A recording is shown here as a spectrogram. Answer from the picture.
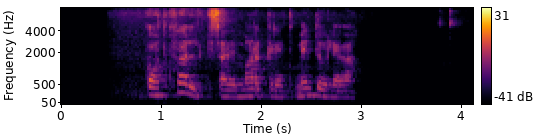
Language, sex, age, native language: Icelandic, female, 50-59, Icelandic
